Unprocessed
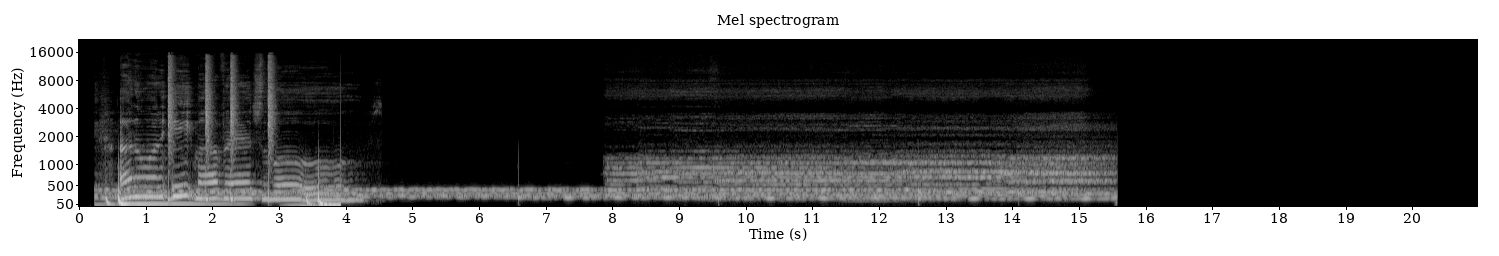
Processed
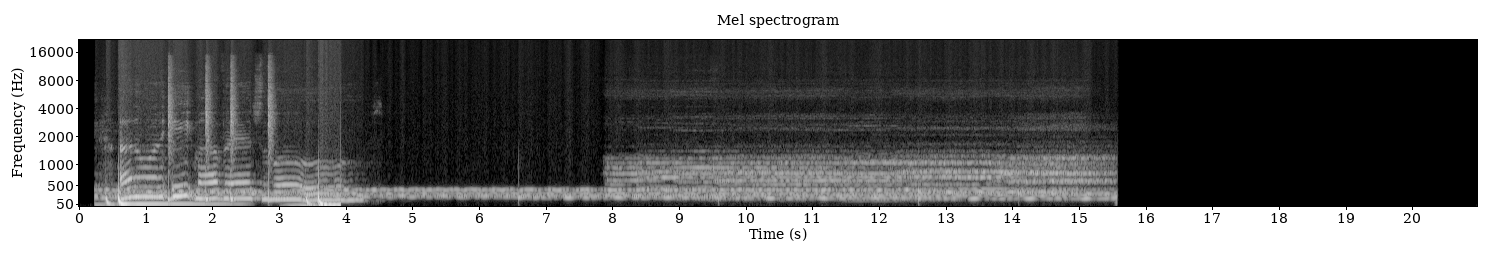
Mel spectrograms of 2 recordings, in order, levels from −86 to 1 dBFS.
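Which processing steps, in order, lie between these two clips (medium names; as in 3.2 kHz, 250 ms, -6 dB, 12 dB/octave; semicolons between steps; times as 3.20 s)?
modulation noise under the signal 25 dB; trim +7 dB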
